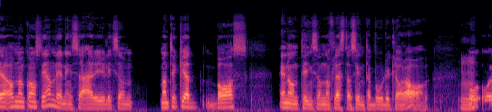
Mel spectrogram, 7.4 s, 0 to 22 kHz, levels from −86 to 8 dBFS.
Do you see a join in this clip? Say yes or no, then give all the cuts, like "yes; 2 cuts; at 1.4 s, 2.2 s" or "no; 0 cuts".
no; 0 cuts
